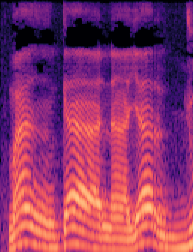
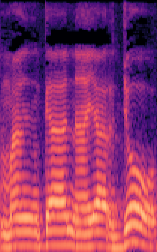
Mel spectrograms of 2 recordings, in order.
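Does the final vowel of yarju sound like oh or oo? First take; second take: oo; oh. First: The final vowel is a rounded 'u' sound. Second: The final vowel is an open 'o' sound. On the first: The speaker calls it right. "munculkan mulut untuk cantikkan sebutan" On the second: The speaker calls it wrong. "Ju, jangan jo"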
